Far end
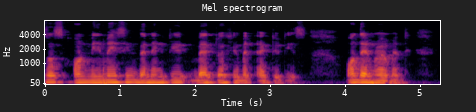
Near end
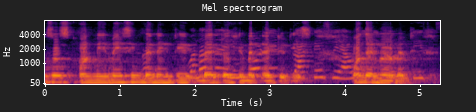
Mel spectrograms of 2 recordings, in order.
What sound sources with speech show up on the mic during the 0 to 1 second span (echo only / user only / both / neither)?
echo only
